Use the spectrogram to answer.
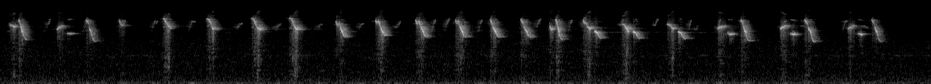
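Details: Song of the Saffron Finch, known in Brazil as canário-da-terra: a long, fast run of bright, high chipping notes, some paired, delivered in a steady stream of about two per second.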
